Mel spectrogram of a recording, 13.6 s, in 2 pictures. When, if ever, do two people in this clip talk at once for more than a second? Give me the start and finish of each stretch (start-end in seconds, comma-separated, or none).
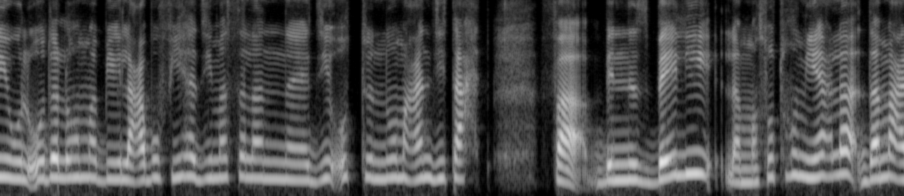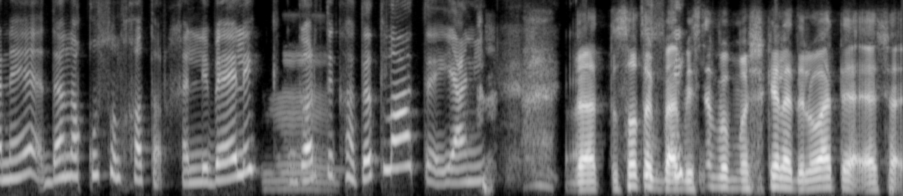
none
